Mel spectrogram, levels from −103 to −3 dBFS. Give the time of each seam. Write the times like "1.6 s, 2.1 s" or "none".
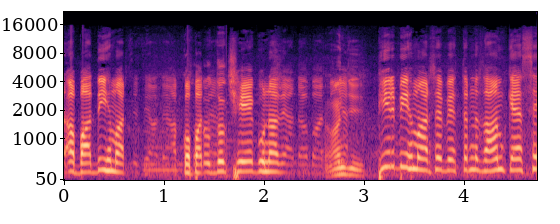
1.7 s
